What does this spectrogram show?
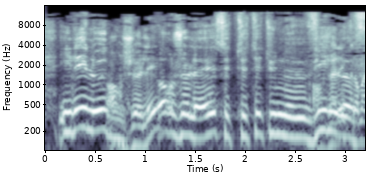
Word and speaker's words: Orgelet: Il est né dans le Jura, à Orgelet. Il est le Orgelet.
